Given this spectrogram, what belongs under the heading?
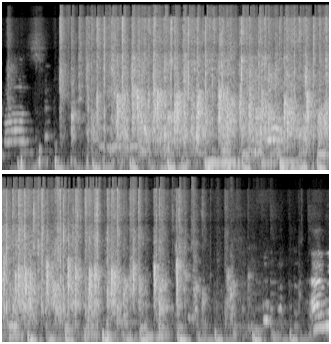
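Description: Audience at an event in Trondheim applauding, dense continuous hand clapping that swells after a short opening and tapers off near the end, with a voice heard at the edges.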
